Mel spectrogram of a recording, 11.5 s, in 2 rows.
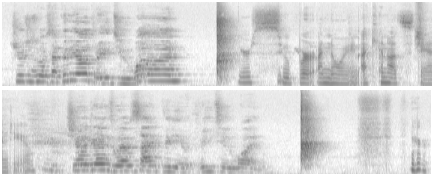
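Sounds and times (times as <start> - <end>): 
speech: 0.2 - 2.5, 3.1 - 9.3, 11.2 - 11.4
hand clap marking the take: 2.8 - 3.2, 9.7 - 10.2.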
